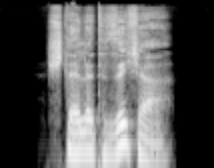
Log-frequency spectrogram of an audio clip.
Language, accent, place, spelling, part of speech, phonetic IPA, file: German, Germany, Berlin, stellet sicher, verb, [ˌʃtɛlət ˈzɪçɐ], De-stellet sicher.ogg
- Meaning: second-person plural subjunctive I of sicherstellen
